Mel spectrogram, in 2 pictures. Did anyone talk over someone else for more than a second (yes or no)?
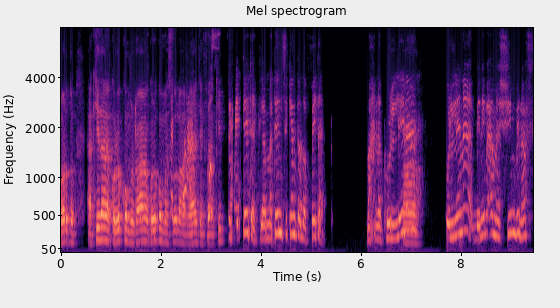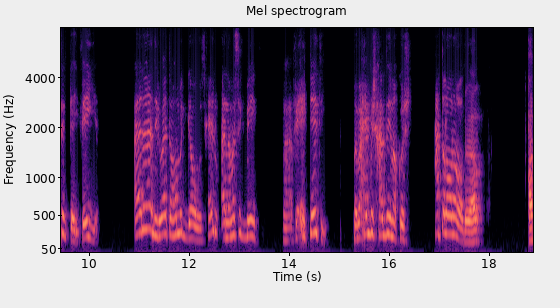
no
